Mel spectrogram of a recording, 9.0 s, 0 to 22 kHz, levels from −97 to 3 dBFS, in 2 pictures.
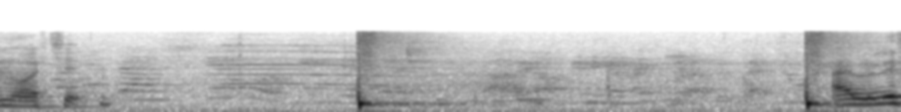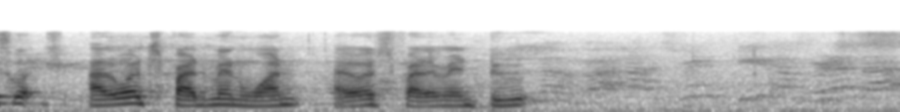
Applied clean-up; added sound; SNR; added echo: none; Snare drum; 3 dB; none.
